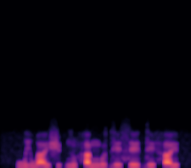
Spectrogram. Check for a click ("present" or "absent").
absent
